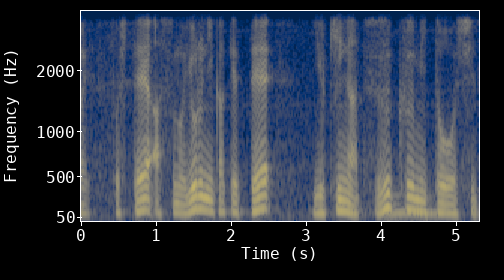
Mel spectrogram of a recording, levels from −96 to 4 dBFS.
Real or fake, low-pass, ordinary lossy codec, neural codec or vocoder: real; 3.6 kHz; Opus, 24 kbps; none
